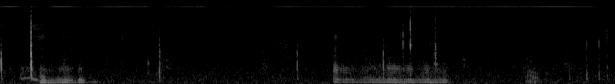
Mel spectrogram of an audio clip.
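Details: French Bulldog named Rocco, asleep, in his first snores: two drawn-out, low, buzzy snores of about a second each with a layered harmonic tone, separated by a quiet pause and a few sharp clicks.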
